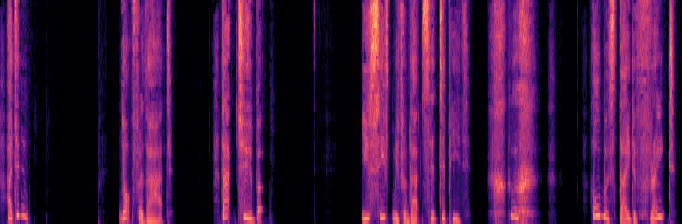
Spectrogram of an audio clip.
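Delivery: put-on high, earnest young girl; a shy child saying thanks; little girl voice. A narrator's reading. Ciri thanking shyly.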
